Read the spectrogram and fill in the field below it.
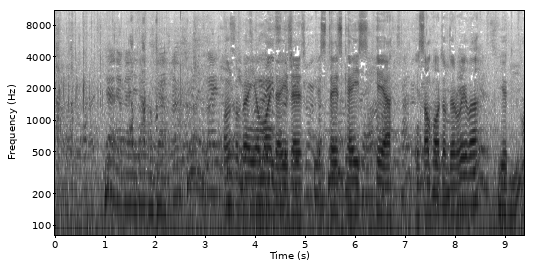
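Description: A man talks close by, calmly.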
